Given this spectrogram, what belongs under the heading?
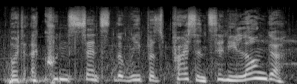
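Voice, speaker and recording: A man's voice: sits high, moderate pace, background noise. A man narrating a first-person horror story in a dramatic, scripted storytelling style. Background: music.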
